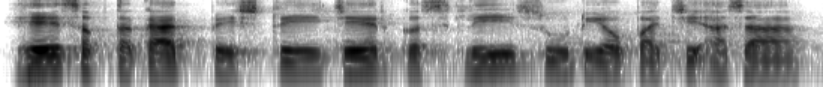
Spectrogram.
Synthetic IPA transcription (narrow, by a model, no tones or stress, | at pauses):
hesəp̚t̪əkat̪̚pesʈɾit͡ɕeɾkəslisuːʈjɔwpat͡ɕiːʔasa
